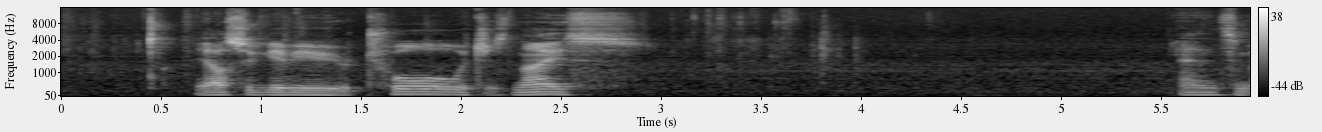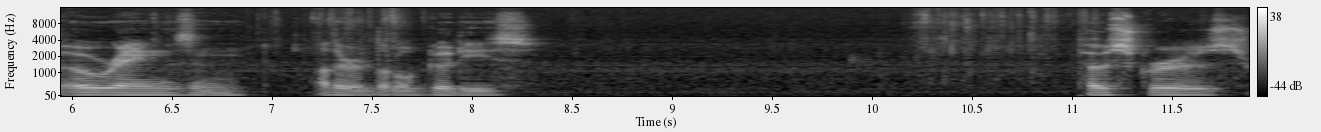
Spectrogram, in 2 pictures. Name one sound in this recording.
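A plastic bag crinkles and rustles in the hands.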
